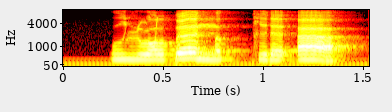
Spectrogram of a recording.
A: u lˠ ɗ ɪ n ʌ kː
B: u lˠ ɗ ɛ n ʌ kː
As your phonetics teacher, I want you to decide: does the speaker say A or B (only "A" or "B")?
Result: B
